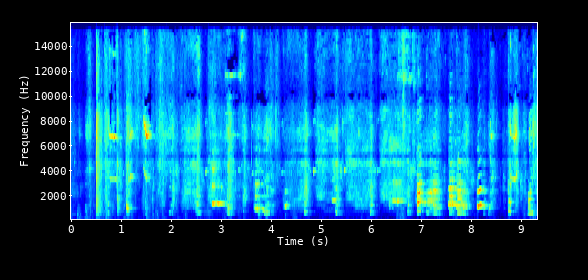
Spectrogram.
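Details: Ten-year-old pet dog screaming with excitement on seeing the leash before a walk, indoors: rapid run of high, shrill yelps and whining squeals in uneven bursts, some sliding up and down, with brief gaps between.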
